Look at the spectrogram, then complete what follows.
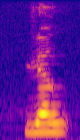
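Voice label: "reng1", Chinese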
